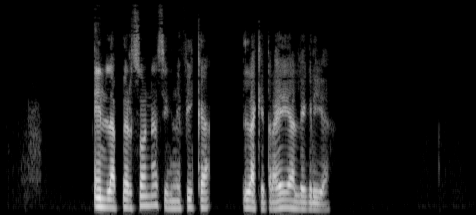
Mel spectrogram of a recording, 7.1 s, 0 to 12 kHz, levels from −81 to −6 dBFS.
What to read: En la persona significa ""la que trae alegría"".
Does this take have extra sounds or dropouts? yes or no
no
